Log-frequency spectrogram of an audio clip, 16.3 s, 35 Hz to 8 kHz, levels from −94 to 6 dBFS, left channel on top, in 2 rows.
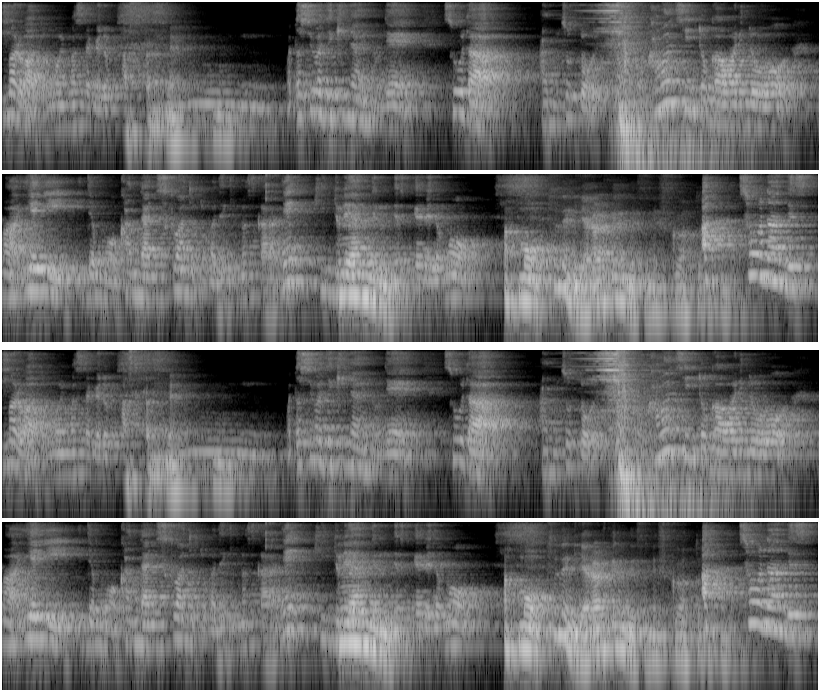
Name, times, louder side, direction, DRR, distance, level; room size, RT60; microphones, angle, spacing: voice 1, 0.0-2.7 2.9-4.1 4.4-4.9 5.4-12.8 13.1-13.5 13.9-14.4 15.2-16.2, left 1 dB, ahead, -4 dB, 1.1 m, -30 dB
voice 2, 1.2-1.8 2.1-2.3 11.5-12.1 13.2-15.0, right 1 dB, 35° right, -1 dB, 0.7 m, -26 dB
sound 1, 5.7-7.6, right 5 dB, 70° right, 0.7 m, -29 dB
8.5 x 6.3 x 3.8 m, 1.1 s
head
